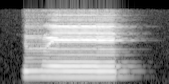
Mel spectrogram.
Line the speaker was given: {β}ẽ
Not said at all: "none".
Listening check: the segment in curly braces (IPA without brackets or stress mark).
β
